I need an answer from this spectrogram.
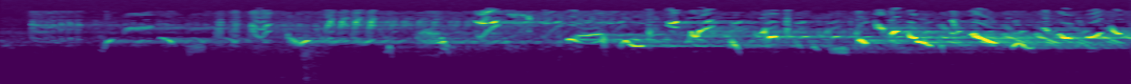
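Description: Small birds chirping and twittering: many quick, high calls and short pitch glides, faint at first and growing denser and louder from about halfway.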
